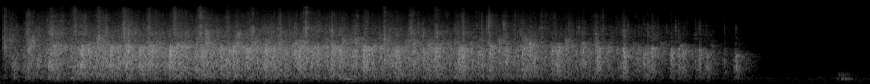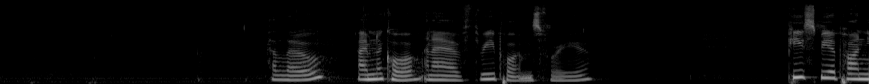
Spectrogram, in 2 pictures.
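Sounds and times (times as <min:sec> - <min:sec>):
audience applauding in a room: 0:00.0 - 0:07.6
speech: 0:12.4 - 0:14.7, 0:16.6 - 0:17.3.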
